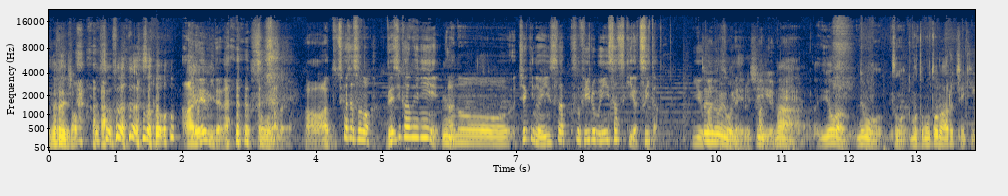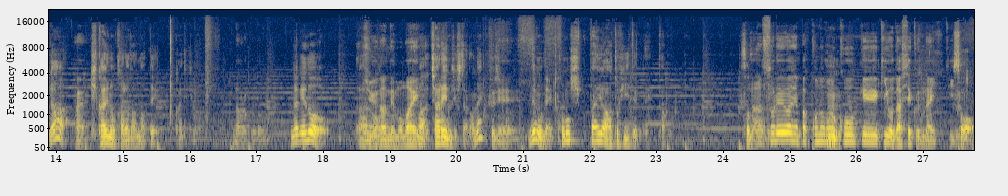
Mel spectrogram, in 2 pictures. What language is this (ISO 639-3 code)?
jpn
